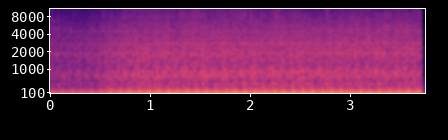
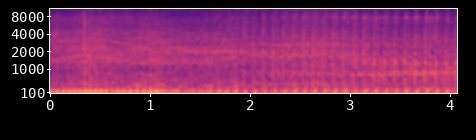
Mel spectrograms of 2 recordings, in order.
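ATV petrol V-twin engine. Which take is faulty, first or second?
second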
